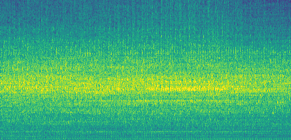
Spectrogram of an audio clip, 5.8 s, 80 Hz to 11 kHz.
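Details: 20HP Onan engine, first start after a rebuild, following an earlier attempt with suspected no spark: runs steady and even at constant speed with a busy rattle but no misses or knocks; normal running.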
